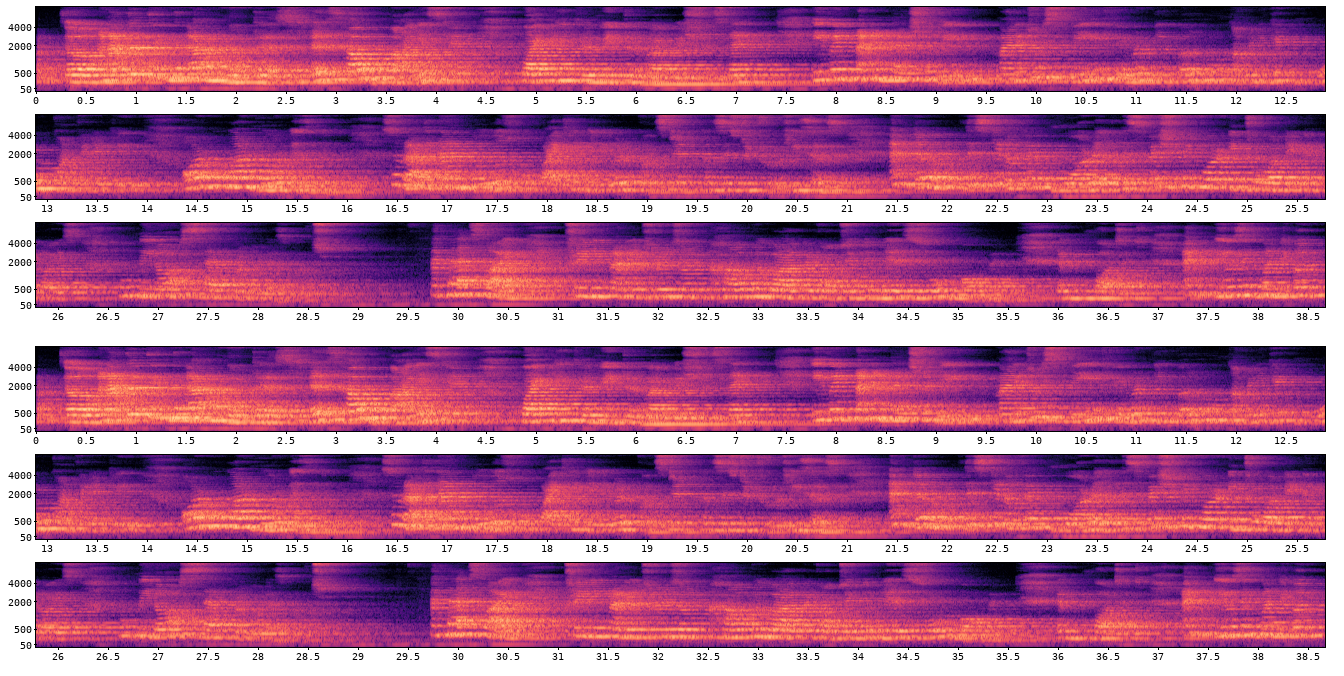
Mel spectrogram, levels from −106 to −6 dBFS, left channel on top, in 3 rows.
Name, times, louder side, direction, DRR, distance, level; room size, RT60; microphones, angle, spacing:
voice 1, 0.2-28.7 29.7-38.5, equal, 50° right, -14 dB, 1.0 m, -25 dB
4.5 x 2.7 x 3.2 m, 2.6 s
head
